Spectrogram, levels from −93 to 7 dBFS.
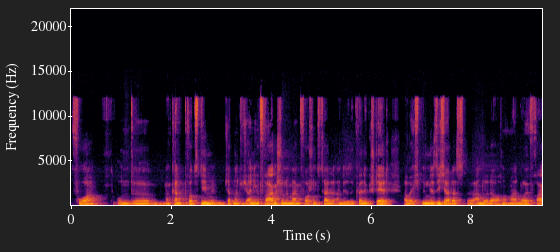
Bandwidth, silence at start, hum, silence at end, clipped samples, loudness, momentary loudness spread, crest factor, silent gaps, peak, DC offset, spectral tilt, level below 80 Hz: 13 kHz; 0.05 s; none; 0 s; under 0.1%; -19 LUFS; 8 LU; 16 dB; none; -2 dBFS; under 0.1%; -7 dB/octave; -54 dBFS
